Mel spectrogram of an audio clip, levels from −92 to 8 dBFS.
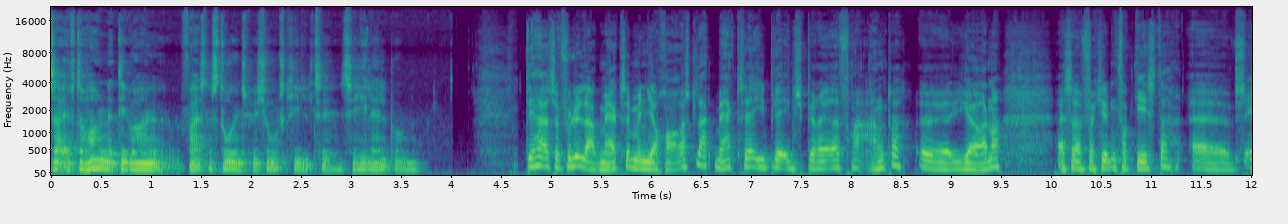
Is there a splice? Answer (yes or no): no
